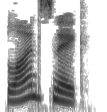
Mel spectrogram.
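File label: "blind snake", British English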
